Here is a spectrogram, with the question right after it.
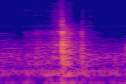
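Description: A knife cuts through potatoes into French fry shapes, giving one sharp chop followed by a lighter second tap against a quiet background.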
